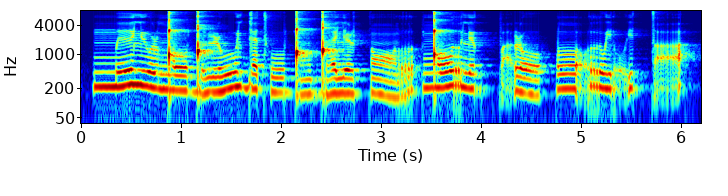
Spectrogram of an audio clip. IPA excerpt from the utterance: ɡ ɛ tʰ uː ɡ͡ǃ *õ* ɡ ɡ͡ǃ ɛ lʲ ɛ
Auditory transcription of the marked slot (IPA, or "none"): ɔ̃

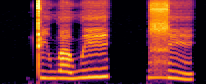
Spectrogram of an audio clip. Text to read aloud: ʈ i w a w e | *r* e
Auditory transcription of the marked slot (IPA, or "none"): ɮ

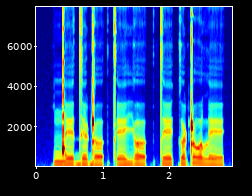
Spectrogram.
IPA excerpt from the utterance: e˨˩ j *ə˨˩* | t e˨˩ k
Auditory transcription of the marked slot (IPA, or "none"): ə˨˩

